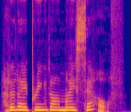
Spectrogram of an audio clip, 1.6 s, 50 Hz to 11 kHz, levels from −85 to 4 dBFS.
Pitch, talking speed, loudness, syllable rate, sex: 285 Hz, 255 wpm, -14 LUFS, 5.1 syllables/s, female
